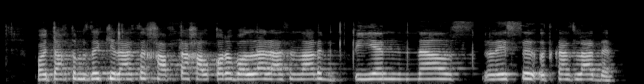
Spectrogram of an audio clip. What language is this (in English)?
Uzbek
